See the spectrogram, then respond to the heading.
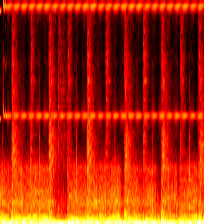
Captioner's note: rock guitar music; text beeping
